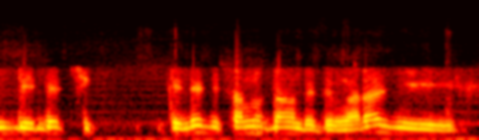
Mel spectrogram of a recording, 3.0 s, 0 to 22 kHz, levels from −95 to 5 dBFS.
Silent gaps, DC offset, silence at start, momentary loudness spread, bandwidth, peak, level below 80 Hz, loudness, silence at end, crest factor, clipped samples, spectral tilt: none; under 0.1%; 0 s; 9 LU; 6.8 kHz; -10 dBFS; -72 dBFS; -28 LUFS; 0 s; 18 dB; under 0.1%; -7 dB/octave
